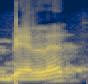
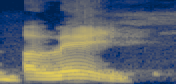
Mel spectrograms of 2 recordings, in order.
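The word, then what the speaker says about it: ballet: রেফো পরেরটা কি আছে এটা অনেকেই বলবে ব্যালেট এটা বালেই কি হবে এখানে ঠিক উচ্চারণ হবে না বালেই কয়টা কি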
